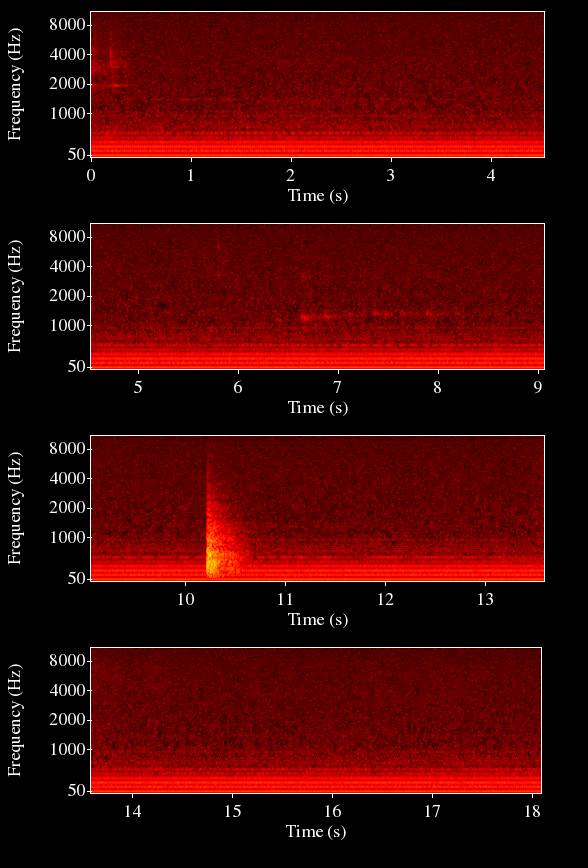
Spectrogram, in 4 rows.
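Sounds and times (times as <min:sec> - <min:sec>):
electrical hum: 0:00.0 - 0:18.0
hard object knocking on worktop: 0:10.2 - 0:10.7.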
